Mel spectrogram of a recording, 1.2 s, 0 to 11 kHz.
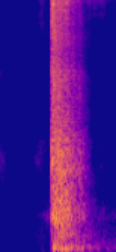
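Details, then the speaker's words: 1977 Chevrolet El Camino found in a barn: a single solid thunk as the door latches gently and shuts cleanly, followed by a faint rattle of loose rust falling inside the rotted bottom of the door. "We want to show you shutting the door because man, I can't believe how nice this door shuts. It kind of shows you how good this car still really is."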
